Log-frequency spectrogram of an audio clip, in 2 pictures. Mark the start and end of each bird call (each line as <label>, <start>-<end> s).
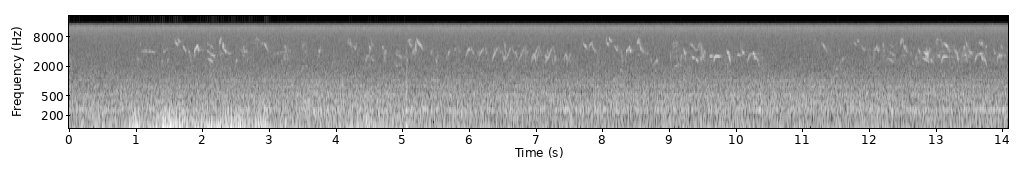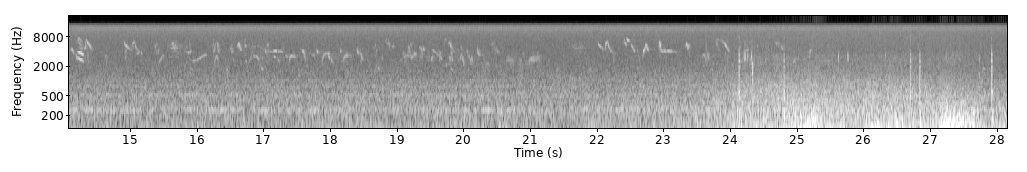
Warbling White-eye (Zosterops japonicus), 0.9-1.3 s
Yellow-fronted Canary (Crithagra mozambica), 1.5-2.2 s
Warbling White-eye (Zosterops japonicus), 2.1-3.1 s
Warbling White-eye (Zosterops japonicus), 5.0-5.3 s
Hawaii Amakihi (Chlorodrepanis virens), 5.5-7.6 s
Red-billed Leiothrix (Leiothrix lutea), 6.3-6.7 s
Warbling White-eye (Zosterops japonicus), 7.6-8.7 s
House Finch (Haemorhous mexicanus), 8.9-10.4 s
Yellow-fronted Canary (Crithagra mozambica), 11.2-15.2 s
Warbling White-eye (Zosterops japonicus), 12.4-12.6 s
House Finch (Haemorhous mexicanus), 12.8-14.1 s
Hawaii Amakihi (Chlorodrepanis virens), 15.4-15.8 s
Hawaii Amakihi (Chlorodrepanis virens), 16.1-16.4 s
House Finch (Haemorhous mexicanus), 16.6-21.2 s
Warbling White-eye (Zosterops japonicus), 16.9-17.3 s
Hawaii Amakihi (Chlorodrepanis virens), 21.5-21.9 s
Warbling White-eye (Zosterops japonicus), 21.9-23.4 s
Yellow-fronted Canary (Crithagra mozambica), 23.5-25.2 s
